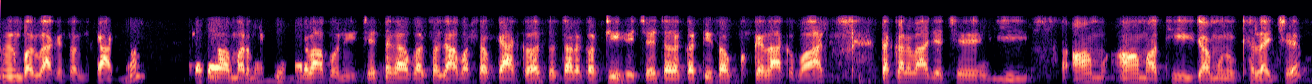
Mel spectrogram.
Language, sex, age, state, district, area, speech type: Maithili, male, 30-45, Bihar, Darbhanga, rural, conversation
